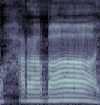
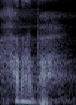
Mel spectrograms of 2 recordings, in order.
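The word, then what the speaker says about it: חָרָבָה: 여기 마른 땅이라고 하는 단어 바다를 마치 마른 땅과 같이 육지 같이 건넜다고 했습니다.이 마른 땅이라고 하는 단어 예, 히브리 원어로 하라바 이렇게 발음합니다. 하라바.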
